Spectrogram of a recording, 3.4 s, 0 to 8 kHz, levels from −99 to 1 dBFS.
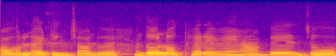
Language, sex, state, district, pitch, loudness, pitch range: Hindi, female, Chhattisgarh, Raipur, 215 Hz, -14 LUFS, 200-235 Hz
